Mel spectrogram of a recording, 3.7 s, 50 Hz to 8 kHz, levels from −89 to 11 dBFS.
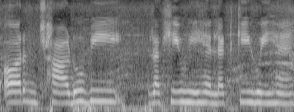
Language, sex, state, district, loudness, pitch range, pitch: Hindi, male, Madhya Pradesh, Katni, -13 LUFS, 210-240 Hz, 230 Hz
